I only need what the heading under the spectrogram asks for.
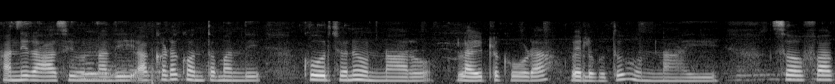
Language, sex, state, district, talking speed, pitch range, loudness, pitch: Telugu, female, Andhra Pradesh, Annamaya, 95 wpm, 180-210 Hz, -18 LUFS, 190 Hz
